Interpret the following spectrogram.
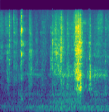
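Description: A small lipstick box being opened by hand and its contents handled: scratchy rustling with light clicks, louder for a moment about one and a half seconds in.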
